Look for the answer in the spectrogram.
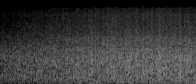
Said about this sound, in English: Under my quilt now, the rain finally comes and lets loose, lashing against the windows.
